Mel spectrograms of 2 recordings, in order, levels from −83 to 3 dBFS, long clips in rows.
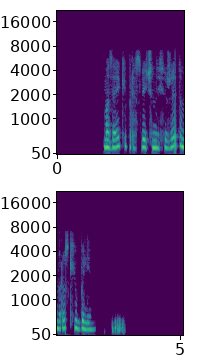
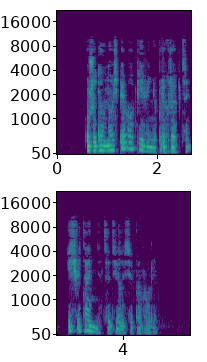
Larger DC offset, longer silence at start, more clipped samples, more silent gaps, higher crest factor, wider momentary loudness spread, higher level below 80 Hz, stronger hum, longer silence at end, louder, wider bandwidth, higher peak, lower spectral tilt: neither; first, 0.95 s vs 0.6 s; neither; first, 3.33-3.63 s vs none; about the same, 18 dB vs 22 dB; about the same, 14 LU vs 13 LU; about the same, -66 dBFS vs -62 dBFS; neither; first, 1.15 s vs 0.65 s; first, -28 LUFS vs -31 LUFS; second, 7.4 kHz vs 11.5 kHz; about the same, -12 dBFS vs -10 dBFS; first, -6.5 dB/octave vs -4.5 dB/octave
